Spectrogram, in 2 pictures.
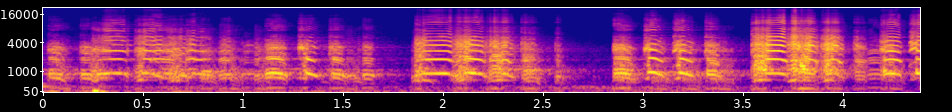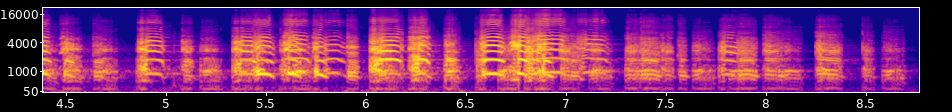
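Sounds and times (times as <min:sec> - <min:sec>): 
geese honking loudly in Langel, Cologne, Germany: 0:00.0 - 0:08.4
speech: 0:01.1 - 0:01.6.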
